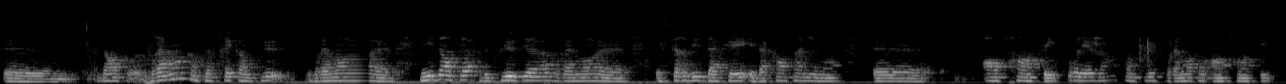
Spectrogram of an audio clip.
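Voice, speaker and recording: A woman's voice: low voice, steady tone, a little slow, mellow. A woman from Morocco, an HR officer, speaking hesitantly on a video call panel. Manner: hesitant, many fillers and restarts. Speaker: human resources officer. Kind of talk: panel testimony. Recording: roomy, dull video call audio.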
